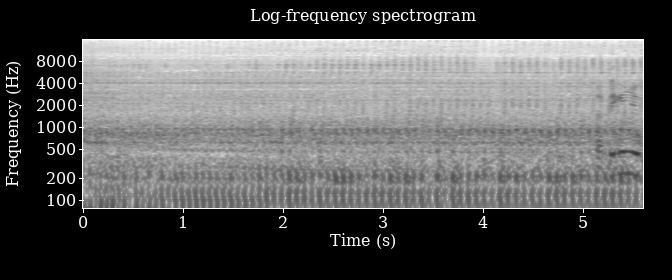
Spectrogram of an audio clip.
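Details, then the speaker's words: Yamaha Mio i 125 scooter, problem began a few weeks ago, idling: fast light ticking clatter over steady beat; source suspected in cylinder head, rocker arm or block (piston slap), to be found by disassembly. "saan kaya nanggagaling ang tunog naan sa kanyang cylinder head sa kanyang black pone or connecting rin sa kanyang CS tracker arm or kanyang mga Kirin"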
